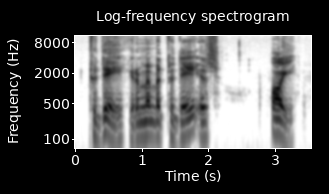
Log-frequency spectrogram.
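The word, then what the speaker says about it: hoy: You remember today is oi.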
